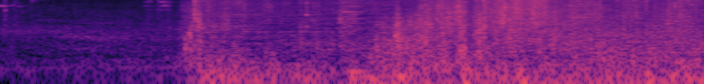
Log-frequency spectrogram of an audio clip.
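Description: Stone bursts apart with a deep rumbling blast.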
